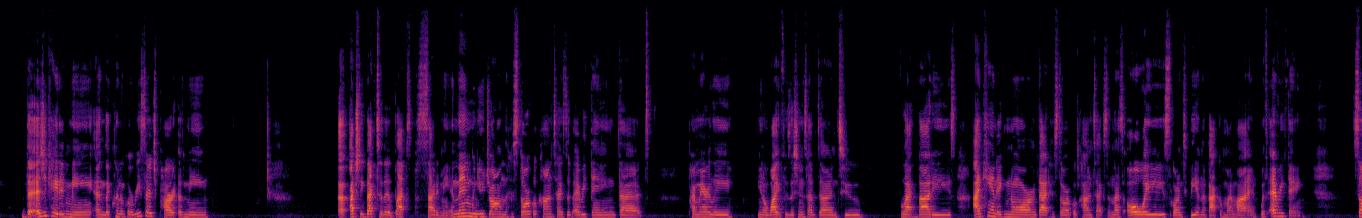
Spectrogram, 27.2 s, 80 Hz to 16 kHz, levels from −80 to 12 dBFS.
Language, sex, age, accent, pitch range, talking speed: English, female, 20-39, American, 175-195 Hz, 135 wpm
